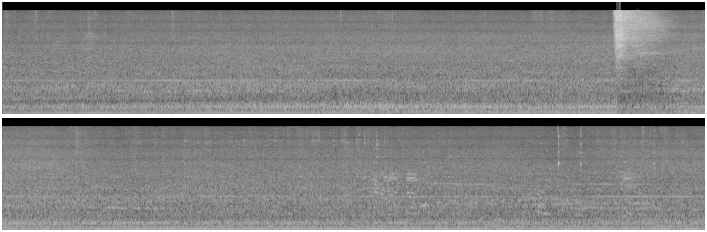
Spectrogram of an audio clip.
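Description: A fire engine's engine idles with a steady low rumble nearby.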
